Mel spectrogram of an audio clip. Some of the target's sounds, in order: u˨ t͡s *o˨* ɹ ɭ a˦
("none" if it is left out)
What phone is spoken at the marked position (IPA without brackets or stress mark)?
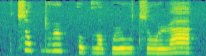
o˨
